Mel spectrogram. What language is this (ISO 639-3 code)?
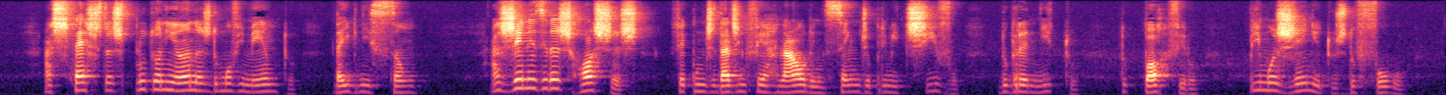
por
